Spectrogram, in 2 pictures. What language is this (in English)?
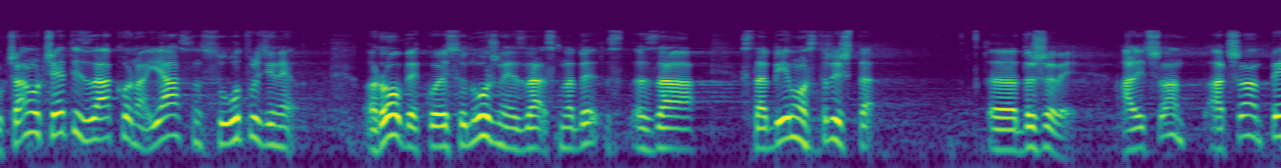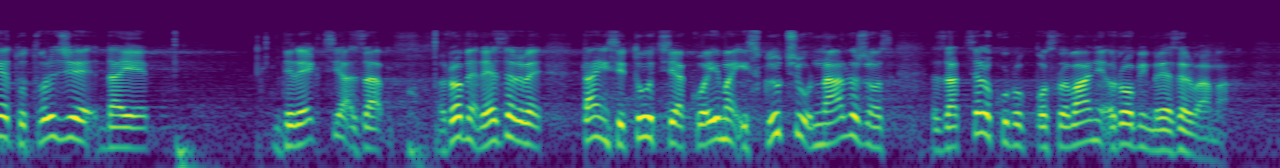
Serbian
